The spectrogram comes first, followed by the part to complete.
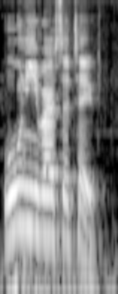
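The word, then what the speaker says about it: Universität: cool guy right there but this is pronounced here universitate universitate uni it and notice that r sound in that universe is really small when you have acetate okay and we have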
